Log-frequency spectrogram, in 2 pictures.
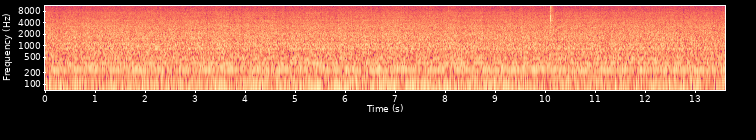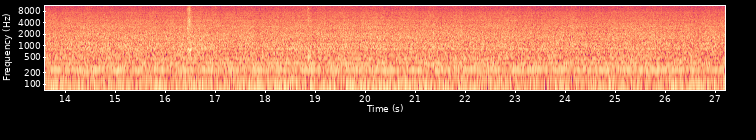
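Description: An electric train hums steadily as it runs along the tracks.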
